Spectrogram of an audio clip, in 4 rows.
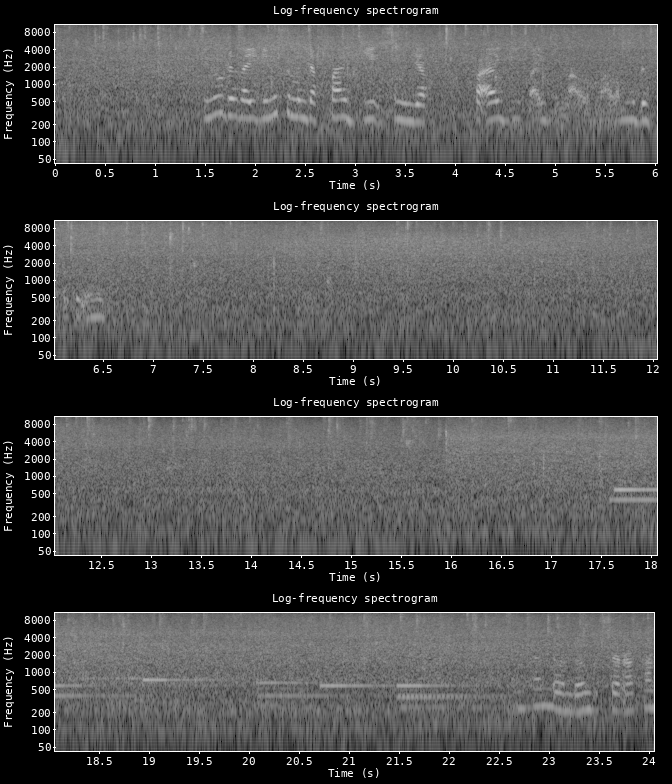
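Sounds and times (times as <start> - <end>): heavy rain and wind: 0.0 - 24.0
held musical notes: 16.0 - 24.0.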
